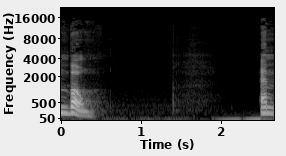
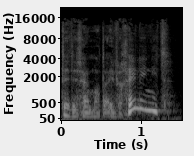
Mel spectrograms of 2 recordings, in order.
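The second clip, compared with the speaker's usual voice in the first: softly thinking it to himself, quicker; inward thought; 9 dB quieter, faster than usual. Retold or imitated. Preacher recalls silently doubting the man preaching, said softly as a thought. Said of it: "En ik dacht".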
